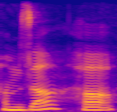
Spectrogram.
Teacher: حمزہ، ہا ادا ہوتے ہیں گلے کے آخر سے، سینے والی سائڈ سے ادا ہوتے ہیں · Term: حروف ہلکی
